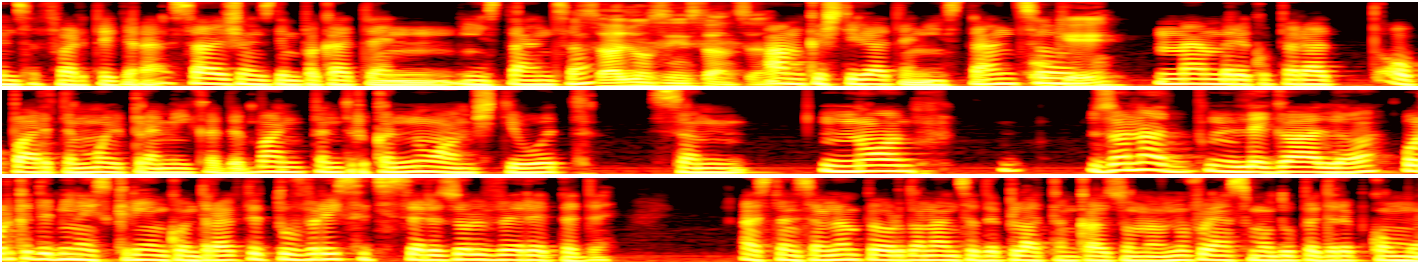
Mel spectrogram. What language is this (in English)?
Romanian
